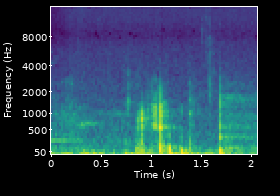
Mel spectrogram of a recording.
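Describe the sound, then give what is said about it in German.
A male cat gives a single short, fairly faint meow partway through, set against quiet background noise with a few soft taps and shuffles; no one speaks. “Mein Kater mauzt, weiß nicht warum.”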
